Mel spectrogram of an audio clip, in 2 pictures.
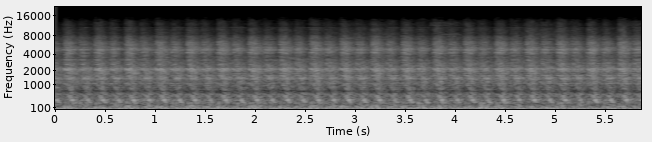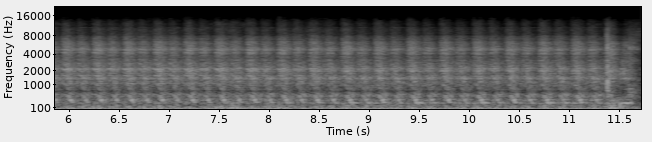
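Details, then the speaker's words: Classic Mini Cooper S Sport 5, cranked with the coil disconnected to build oil pressure until the oil light goes out: even cranking at about three turns a second for ten seconds, never catches; normal crank with ignition disabled. "what we'll also do is we will crank it over with the coil disconnected just to get oil pressure before it starts up"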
